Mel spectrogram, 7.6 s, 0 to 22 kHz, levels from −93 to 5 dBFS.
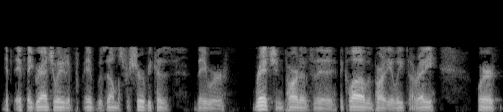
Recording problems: high frequencies cut off; severe; nothing above 4 kHz
garbled, watery; slightly

